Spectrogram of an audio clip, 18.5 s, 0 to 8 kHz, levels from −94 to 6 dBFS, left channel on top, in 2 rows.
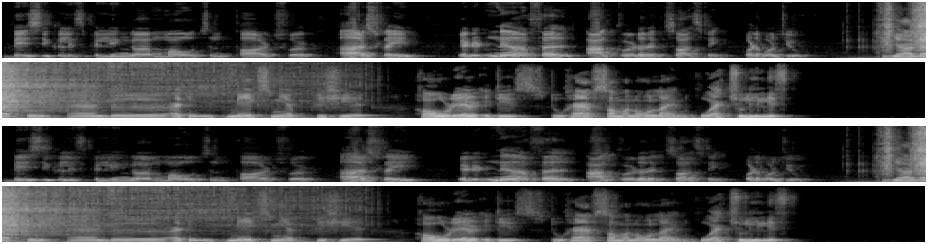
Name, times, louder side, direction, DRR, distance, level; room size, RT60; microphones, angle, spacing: voice 1, 0.0-3.1 3.4-4.1 4.6-8.0, left 2 dB, 60° left, 2.6 m, -34 dB
sound 1, 8.4-13.0, left 1 dB, ahead, 1.1 m, -32 dB
voice 2, 8.8-13.0 13.4-17.1, left 2 dB, 25° left, 0.5 m, -28 dB
18.5 x 6.4 x 5.0 m
head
